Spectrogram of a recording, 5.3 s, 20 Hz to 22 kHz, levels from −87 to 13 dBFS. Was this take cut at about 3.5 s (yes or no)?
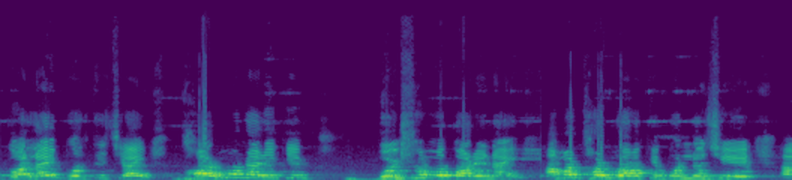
yes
